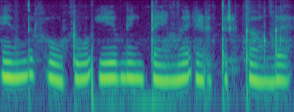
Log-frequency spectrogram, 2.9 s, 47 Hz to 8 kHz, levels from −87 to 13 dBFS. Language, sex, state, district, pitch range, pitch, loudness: Tamil, female, Tamil Nadu, Nilgiris, 205-225 Hz, 220 Hz, -16 LUFS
